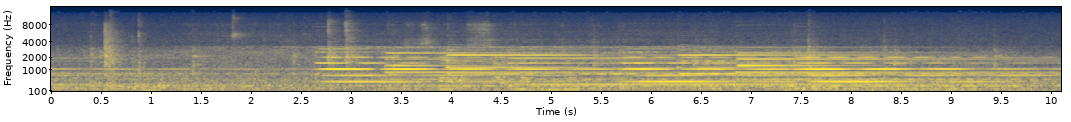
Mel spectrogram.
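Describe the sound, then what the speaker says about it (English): Clocks in a watch and clock repair shop, soft steady ticking followed by chime rods struck by hammers, ringing tones that overlap and sustain for several seconds, fairly close. "you can watch the hammers as they hit the chime rods"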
